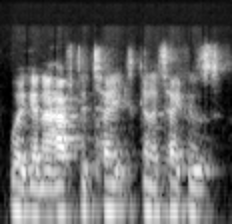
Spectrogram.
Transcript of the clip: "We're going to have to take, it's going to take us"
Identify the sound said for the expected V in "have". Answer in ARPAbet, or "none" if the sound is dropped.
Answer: F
